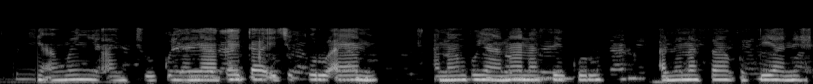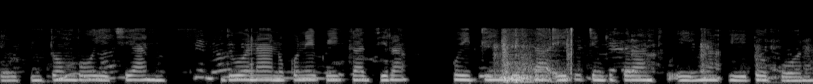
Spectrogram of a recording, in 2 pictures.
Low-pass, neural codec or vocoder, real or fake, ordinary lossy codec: 5.4 kHz; none; real; Opus, 64 kbps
